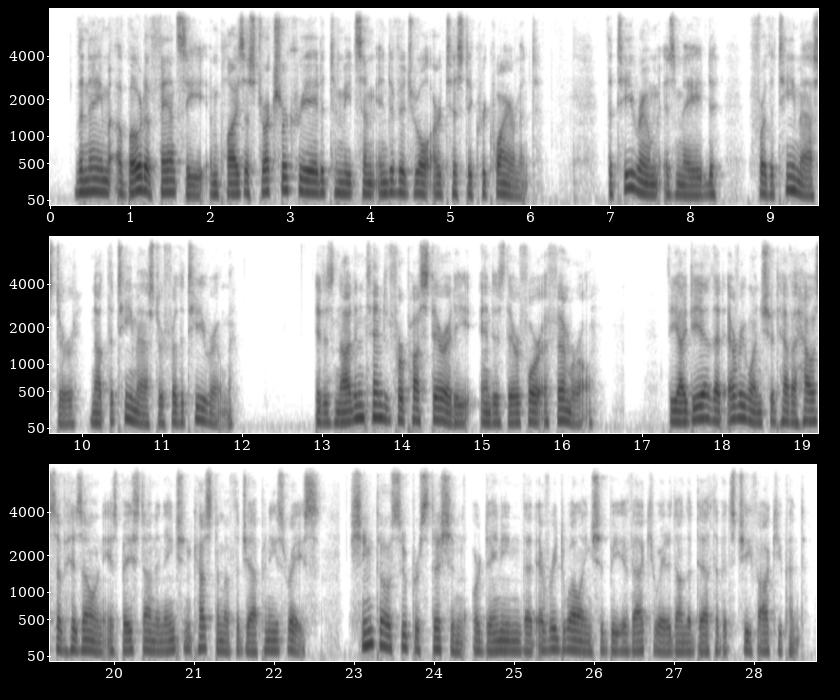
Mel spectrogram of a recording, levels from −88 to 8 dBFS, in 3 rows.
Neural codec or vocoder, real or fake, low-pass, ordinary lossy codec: none; real; 7.2 kHz; Opus, 24 kbps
